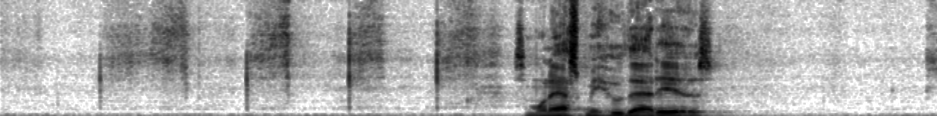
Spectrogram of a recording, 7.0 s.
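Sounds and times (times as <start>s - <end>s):
scratchy strokes of drawing on a board: 0.7s - 4.0s
speech: 3.9s - 5.4s.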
